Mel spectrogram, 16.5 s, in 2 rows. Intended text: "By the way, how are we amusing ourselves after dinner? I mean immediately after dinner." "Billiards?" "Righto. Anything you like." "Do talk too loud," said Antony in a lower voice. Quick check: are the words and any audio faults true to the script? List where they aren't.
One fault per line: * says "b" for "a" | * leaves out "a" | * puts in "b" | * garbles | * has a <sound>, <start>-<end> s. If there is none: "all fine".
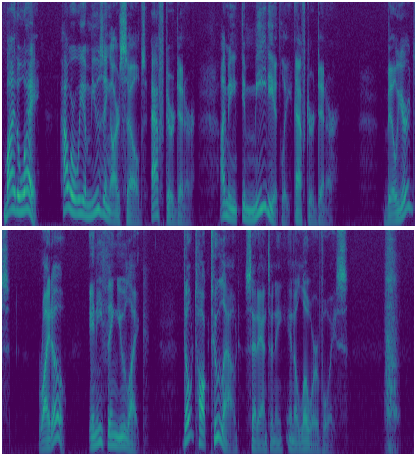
* says "Don't" for "Do"
* has a breath, 15.9-16.2 s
